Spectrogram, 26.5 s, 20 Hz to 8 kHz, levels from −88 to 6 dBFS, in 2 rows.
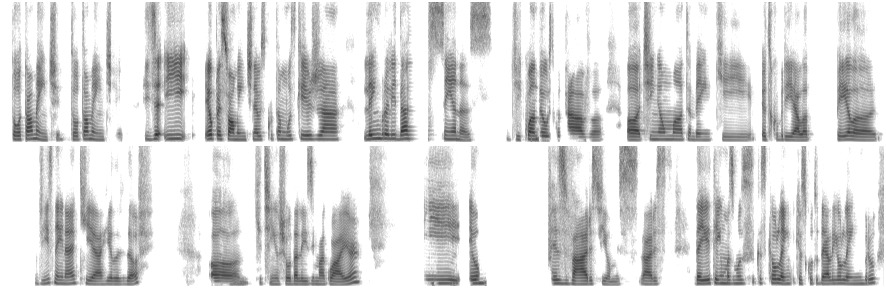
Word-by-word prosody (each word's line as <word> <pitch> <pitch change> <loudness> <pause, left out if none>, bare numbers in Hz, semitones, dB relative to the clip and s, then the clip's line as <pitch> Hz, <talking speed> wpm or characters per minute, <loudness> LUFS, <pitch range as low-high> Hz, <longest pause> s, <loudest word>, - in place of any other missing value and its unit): Totalmente, 205 -2 0
totalmente. 195 -2 -2 0.5
E 205 -4 -9
z 230 +4 +6
e, 230 +1 +3 0.2
eu 230 +1 +8
pessoalmente, 195 -5 +4
né, 190 - +1
eu - - 0
escuto 210 +3 -7
a - - -1
música, 210 +2 -6
e 215 - +5
eu 215 - +1
já, 205 -1 +3 0.4
lembro 245 +2 +3
ali, 235 -1 +1
das 225 +1 +5 0.2
cenas 210 -8 -2 0.2
de 190 -1 -12
quando 200 0 +4
eu 195 -1 +2
escutava. 170 -4 +2 0.4
Hã, 180 -1 +7
tinha 205 -1 -1
uma 200 -1 0
também, 175 -2 -6
que 165 -2 -10
eu 185 - -2
descobri 180 -1 -5
ela, 165 0 +3 0.4
pela 180 -4 +2 0.6
Disney, 200 +2 -3
né, 190 +3 +2
que 195 -4 -5
é 165 - +3
a 160 - 0
Hillard 165 -1 -6
Duff, 165 -1 -2 1.0
hã, 160 - +1
que - - -13
tinha 165 - -4
o - - -10
show 165 0 -1
da 165 - +2
Lizzy 165 +1 -6
Maguire, 160 - +1 1.0
e 205 -2 -2
eu 200 +1 +3 1.1
fiz 200 -1 0
vários 175 -1 +4
filmes, 150 -3 -4
vários. 170 0 -1 0.4
Daí 195 +1 +4
tem 215 -2 -1
umas 200 -1 -2
músicas, 200 +3 -5
que - - -9
eu 220 - +4
lembro 190 -3 +2
que - - -9
eu - - -5
escuto 190 +1 -9
dela 185 -1 +2
e - - -5
eu 200 - -2
lembro 190 +3 -4
190 Hz, 150 wpm, -25 LUFS, 170-210 Hz, 1.1 s, eu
